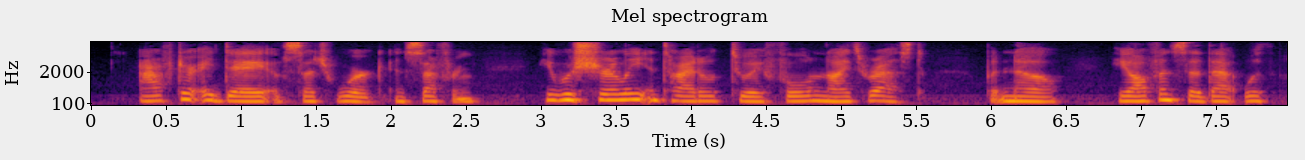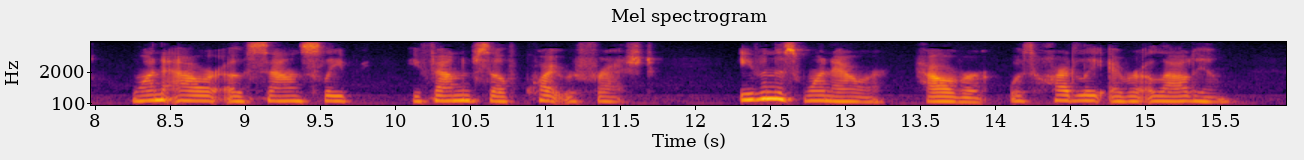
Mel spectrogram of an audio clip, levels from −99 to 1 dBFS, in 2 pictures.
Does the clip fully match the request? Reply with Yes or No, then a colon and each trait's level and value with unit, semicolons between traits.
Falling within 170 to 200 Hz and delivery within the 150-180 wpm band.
Yes: medium, 185 Hz; average, 165 wpm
